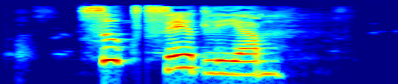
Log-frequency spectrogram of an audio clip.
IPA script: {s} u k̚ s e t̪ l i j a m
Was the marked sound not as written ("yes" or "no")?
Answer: no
